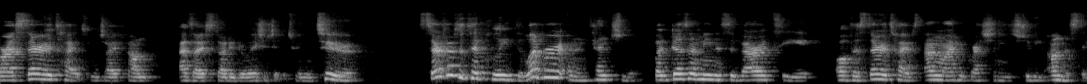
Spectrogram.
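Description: Her loudness swings widely as a woman of medium pitch speaks at a very fast pace with ordinary pitch variation. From London. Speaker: recent sociology graduate. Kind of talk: interview conversation.

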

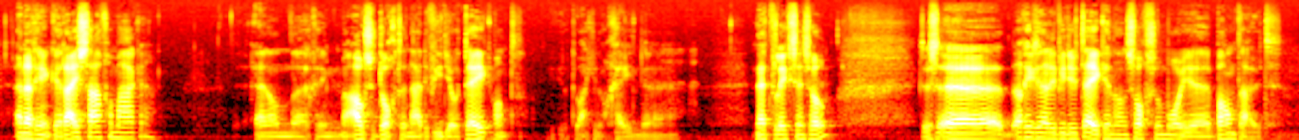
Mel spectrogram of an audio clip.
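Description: Pausing long and often, a man talks at a moderate pace in a fairly low pitch, with very wide pitch swings and big swings in loudness. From Netherlands, Katwijk. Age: 50s. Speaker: fishmonger. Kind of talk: interview. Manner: halting.

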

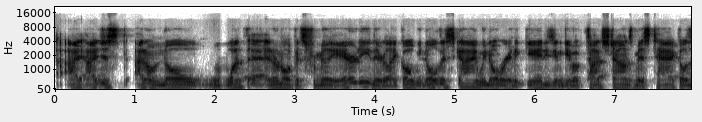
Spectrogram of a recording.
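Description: A man talks fairly quickly with ordinary pitch variation while background noise is noticeable. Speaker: sports podcast co-host. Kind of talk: casual chat.

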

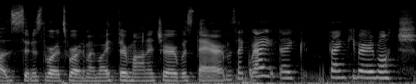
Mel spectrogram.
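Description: A woman speaks in a Northern Irish accent with a bright, sharp tone. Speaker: radio presenter. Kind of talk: casual chat. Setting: studio. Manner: fast.

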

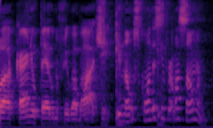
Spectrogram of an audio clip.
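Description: With audible room echo and noticeable background noise, a man races along at a very fast pace with ordinary pitch variation. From Minas Gerais, Brazil. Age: 30s. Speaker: burger restaurant co-owner, advertising professional. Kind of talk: casual interview chat.

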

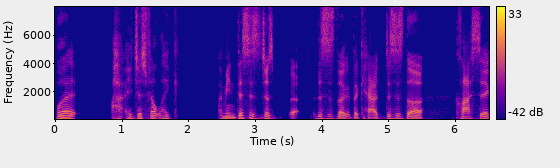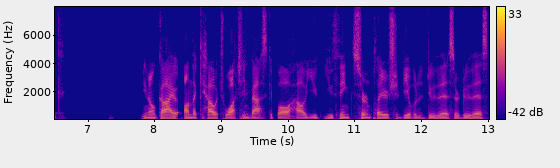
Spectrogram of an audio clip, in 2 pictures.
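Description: A man with a plain, everyday voice talks at a fairly low pitch and moderate pace with lively intonation. The sound is dry and close with no echo, on a very clean recording with a silent background. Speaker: podcast host. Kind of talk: casual podcast chat.

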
